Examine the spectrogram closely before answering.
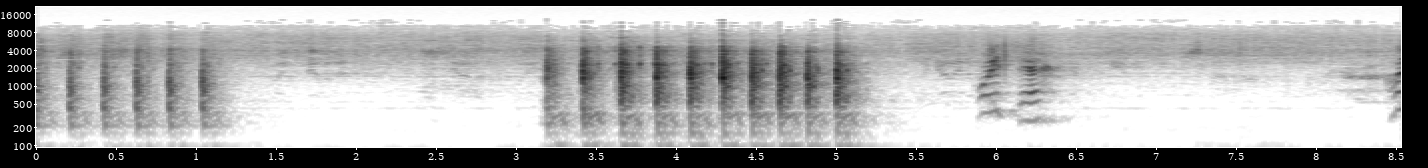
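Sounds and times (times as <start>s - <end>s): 
knocking on a hotel room door: 0.0s - 1.3s, 3.2s - 5.3s.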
